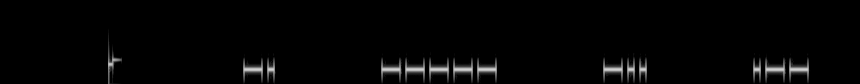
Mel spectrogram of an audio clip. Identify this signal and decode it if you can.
Morse code, heard as a keyed tone, about 20 wpm, spaced as for 7 wpm, 700 Hz. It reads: N0DW
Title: USA Call Signs - 5 Characters - 6x Character Spacing - 20wpm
